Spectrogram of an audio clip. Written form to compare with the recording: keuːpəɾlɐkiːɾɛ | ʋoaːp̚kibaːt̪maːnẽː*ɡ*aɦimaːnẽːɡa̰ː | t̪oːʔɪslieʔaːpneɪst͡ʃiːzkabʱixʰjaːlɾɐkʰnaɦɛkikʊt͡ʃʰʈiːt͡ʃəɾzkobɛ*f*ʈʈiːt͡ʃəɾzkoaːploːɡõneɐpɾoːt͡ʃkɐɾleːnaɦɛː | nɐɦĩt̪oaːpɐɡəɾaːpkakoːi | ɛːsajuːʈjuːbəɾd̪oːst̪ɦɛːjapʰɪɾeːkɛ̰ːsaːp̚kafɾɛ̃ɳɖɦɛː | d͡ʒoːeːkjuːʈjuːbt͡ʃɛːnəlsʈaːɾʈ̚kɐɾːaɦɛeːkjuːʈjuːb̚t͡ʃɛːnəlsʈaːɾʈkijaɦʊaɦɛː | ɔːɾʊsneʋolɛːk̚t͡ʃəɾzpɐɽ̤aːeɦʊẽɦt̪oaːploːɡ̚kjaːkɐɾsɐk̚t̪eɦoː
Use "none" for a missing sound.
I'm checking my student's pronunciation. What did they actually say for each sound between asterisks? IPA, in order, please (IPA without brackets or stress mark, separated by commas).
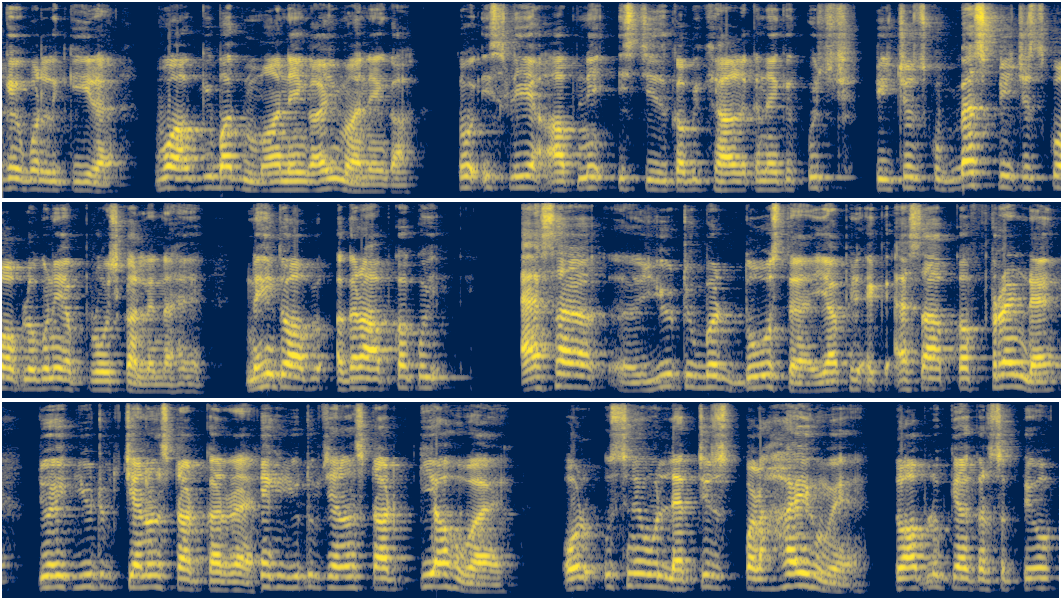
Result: ɡ, s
